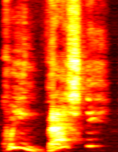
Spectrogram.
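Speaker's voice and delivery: high, slow disbelieving Queen Vashti; incredulous. Real, not acted. Scoffing at the Queen Vashti comparison, high and drawn out. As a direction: stretch it out in mocking disbelief.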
